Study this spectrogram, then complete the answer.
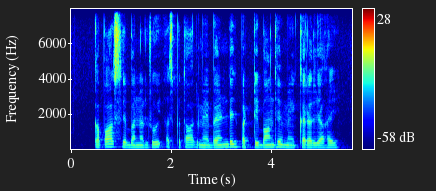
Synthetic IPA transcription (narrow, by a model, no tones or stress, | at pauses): kɐpaːsebɐnəlɾuːiɐspət̪aːlmẽbɛ̃ːɳɖɪd͡ʑpɐʈːibãːnd̪ʱemẽkɐɾəld͡ʒaːɦeː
